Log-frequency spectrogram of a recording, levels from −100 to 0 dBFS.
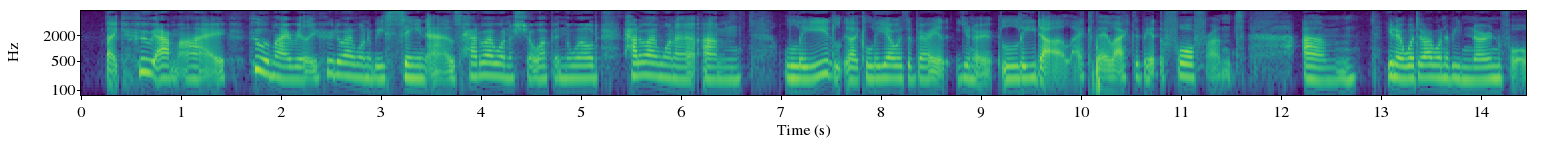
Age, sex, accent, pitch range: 10-29, female, Australian, 190-215 Hz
